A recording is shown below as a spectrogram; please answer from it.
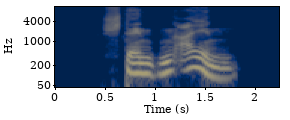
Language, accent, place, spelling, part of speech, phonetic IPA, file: German, Germany, Berlin, ständen ein, verb, [ˌʃtɛndn̩ ˈaɪ̯n], De-ständen ein.ogg
- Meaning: first/third-person plural subjunctive II of einstehen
